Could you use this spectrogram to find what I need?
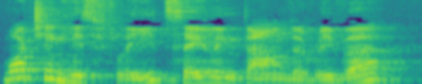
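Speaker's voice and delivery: ordinary delivery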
